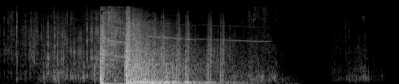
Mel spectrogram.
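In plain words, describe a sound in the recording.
A party popper goes off with a sharp bang, then sparkles crackle and fade.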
